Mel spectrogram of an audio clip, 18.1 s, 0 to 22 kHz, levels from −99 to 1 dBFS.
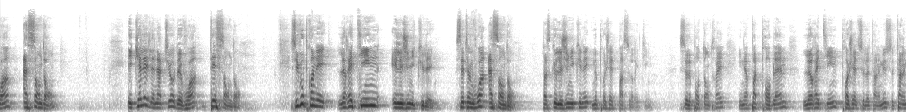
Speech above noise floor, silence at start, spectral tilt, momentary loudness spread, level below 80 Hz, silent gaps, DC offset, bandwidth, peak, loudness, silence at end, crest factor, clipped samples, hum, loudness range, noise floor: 42 dB; 0 s; -6 dB/octave; 16 LU; -66 dBFS; none; under 0.1%; 13 kHz; -14 dBFS; -31 LUFS; 0 s; 18 dB; under 0.1%; none; 11 LU; -72 dBFS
